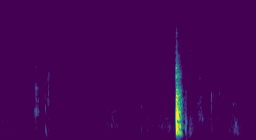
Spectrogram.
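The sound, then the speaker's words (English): Someone drinking water: a single loud gulp in an otherwise quiet moment, surrounded by a few soft, wet mouth clicks before and after. No one talks. “I just drank some water.”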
